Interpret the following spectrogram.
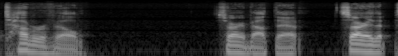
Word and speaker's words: Tuberville: Learn how to pronounce his name. It's called Tuberville.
